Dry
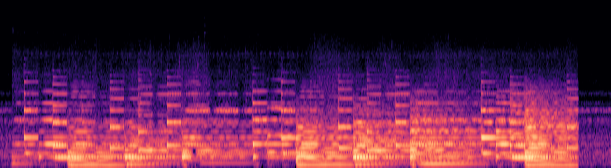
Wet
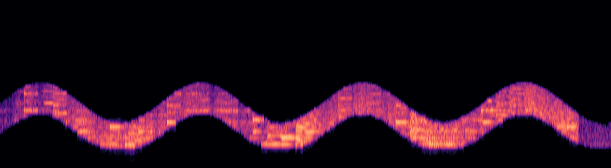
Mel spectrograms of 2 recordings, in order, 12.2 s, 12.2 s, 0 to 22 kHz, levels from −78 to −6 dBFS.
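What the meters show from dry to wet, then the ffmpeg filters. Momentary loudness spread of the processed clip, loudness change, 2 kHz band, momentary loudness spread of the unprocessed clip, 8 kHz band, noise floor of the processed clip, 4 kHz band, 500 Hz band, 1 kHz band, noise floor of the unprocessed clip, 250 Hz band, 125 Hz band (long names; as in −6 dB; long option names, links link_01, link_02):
9 LU, −6.0 dB, +2.5 dB, 10 LU, can't be measured, −47 dBFS, below −15 dB, −9.5 dB, −1.5 dB, −43 dBFS, below −40 dB, below −40 dB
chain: -af "aeval=exprs='max(val(0),0)':channel_layout=same,afftfilt=real='re*between(b*sr/1024,730*pow(2000/730,0.5+0.5*sin(2*PI*0.31*pts/sr))/1.41,730*pow(2000/730,0.5+0.5*sin(2*PI*0.31*pts/sr))*1.41)':imag='im*between(b*sr/1024,730*pow(2000/730,0.5+0.5*sin(2*PI*0.31*pts/sr))/1.41,730*pow(2000/730,0.5+0.5*sin(2*PI*0.31*pts/sr))*1.41)':win_size=1024:overlap=0.75,volume=7dB"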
